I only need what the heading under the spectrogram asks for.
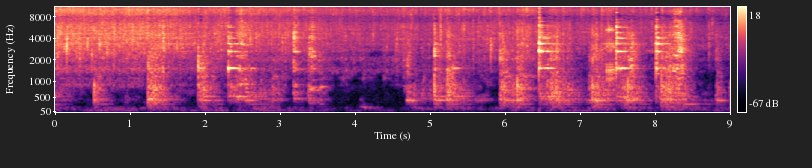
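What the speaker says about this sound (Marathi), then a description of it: "हे पण छान थोडंसं लालसर असं सगळं भाजून घ्यायचं आहे।" Nuts such as charoli and pistachios roasting in a hot pan for rice kheer, giving a soft sizzle broken by repeated stirring scrapes and light clinks of a spoon against the pan.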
